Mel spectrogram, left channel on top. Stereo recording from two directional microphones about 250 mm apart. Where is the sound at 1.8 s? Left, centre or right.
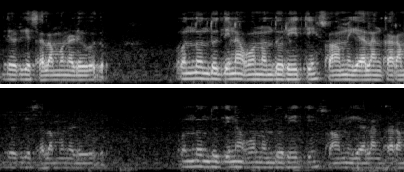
Left.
